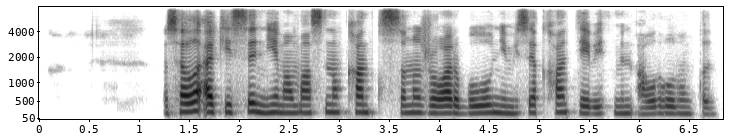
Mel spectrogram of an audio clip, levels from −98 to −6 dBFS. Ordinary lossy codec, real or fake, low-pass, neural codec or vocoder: none; fake; 7.2 kHz; codec, 16 kHz, 0.8 kbps, ZipCodec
